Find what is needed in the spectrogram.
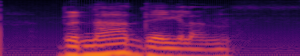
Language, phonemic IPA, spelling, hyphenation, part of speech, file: Dutch, /bəˈnaːdeːlə(n)/, benadelen, be‧na‧de‧len, verb, Nl-benadelen.ogg
- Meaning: to disadvantage, to wrong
